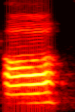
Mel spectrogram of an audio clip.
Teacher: फिर है पास, फिर अगेन लॉन्ग वॉवल है, पास बोले आ, फुली ओपन है आपकी, ठीक है, जबान मुंह फुल ओपन हो जाता है, back part of the tongue raise होता है, और position of the lips totally neutral है।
